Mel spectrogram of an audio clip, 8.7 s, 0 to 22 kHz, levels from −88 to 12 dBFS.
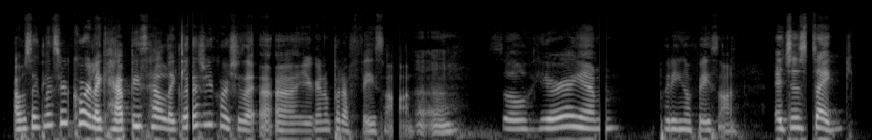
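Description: The speech was encoded in separate pieces about 2.0 s long and joined without trimming each encoder's start-up delay and final-frame padding, leaving a gap at each join of encoded pieces. Silence cuts the sound at 1.87 s after "hell like" (about 56 ms), 3.93 s after "gonna put a face" (67 ms), 6.00 s between "here I" and "putting a face on" (67 ms), and 8.06 s (67 ms). Each dropout has edges smeared by the codec before the speech resumes where it stopped.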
